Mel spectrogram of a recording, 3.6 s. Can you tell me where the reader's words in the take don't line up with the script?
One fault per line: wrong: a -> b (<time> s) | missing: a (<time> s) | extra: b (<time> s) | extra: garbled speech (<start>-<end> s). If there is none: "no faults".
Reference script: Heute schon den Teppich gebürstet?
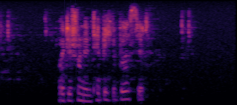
no faults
